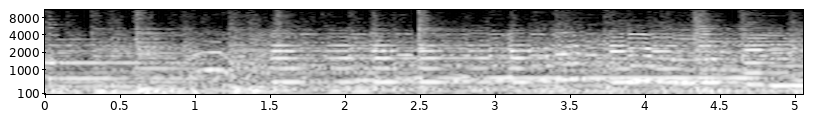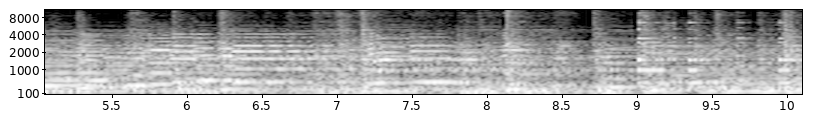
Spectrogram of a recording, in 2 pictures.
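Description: Fiddle playing a melody line over strummed acoustic guitar and mandolin in a live folk band's instrumental break, with no singing.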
